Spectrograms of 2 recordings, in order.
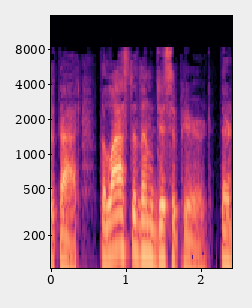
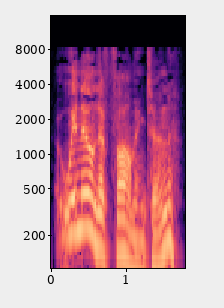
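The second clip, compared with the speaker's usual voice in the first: louder voice; 6 semitones higher, 3 dB louder than usual. A narrator's reading. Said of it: "Freddie said in a louder voice".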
